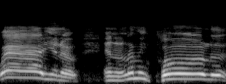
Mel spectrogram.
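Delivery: high, loud, teasing stage villain voice.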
